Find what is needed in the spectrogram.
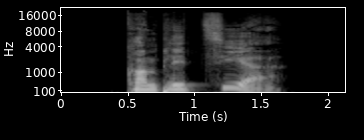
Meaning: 1. singular imperative of komplizieren 2. first-person singular present of komplizieren
- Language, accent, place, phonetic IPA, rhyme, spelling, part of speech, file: German, Germany, Berlin, [kɔmpliˈt͡siːɐ̯], -iːɐ̯, komplizier, verb, De-komplizier.ogg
